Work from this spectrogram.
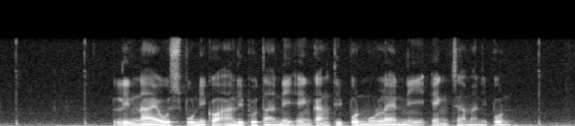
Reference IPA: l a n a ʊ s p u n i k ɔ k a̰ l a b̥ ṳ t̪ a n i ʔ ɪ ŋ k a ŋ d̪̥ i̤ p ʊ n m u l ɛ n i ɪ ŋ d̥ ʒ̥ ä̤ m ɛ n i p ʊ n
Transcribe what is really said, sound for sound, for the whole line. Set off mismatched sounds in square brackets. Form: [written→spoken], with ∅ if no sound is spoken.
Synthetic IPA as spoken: l [a→i] n a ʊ s p u n i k ɔ [k→ʔ] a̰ l [a→i] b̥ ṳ t̪ a n i ʔ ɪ ŋ k a ŋ d̪̥ i̤ p ʊ n m u l ɛ n i ɪ ŋ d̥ ʒ̥ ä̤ m [ɛ→a] n i p ʊ n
